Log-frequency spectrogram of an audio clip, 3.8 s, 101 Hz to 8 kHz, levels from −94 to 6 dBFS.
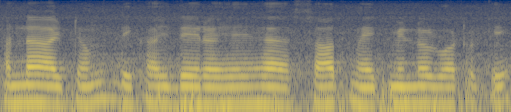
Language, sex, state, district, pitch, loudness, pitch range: Hindi, male, Haryana, Charkhi Dadri, 140 Hz, -14 LUFS, 135-140 Hz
